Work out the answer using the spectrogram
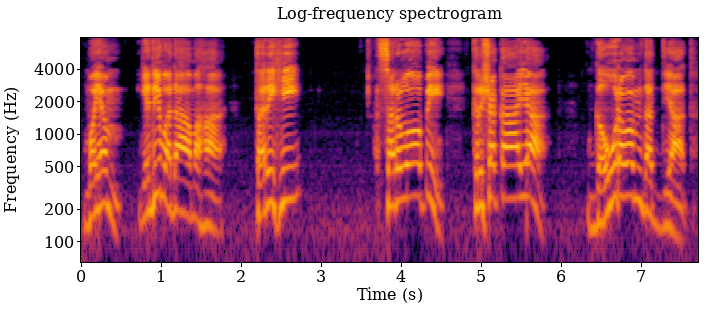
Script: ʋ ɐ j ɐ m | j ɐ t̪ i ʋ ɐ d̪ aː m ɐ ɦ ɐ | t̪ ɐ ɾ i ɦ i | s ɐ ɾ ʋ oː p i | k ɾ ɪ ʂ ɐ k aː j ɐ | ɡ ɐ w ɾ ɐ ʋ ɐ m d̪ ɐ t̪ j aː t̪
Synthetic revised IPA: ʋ ɐ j ɐ m | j ɐ d̪ i ʋ ɐ d̪ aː m ɐ ɦ ɐ | t̪ ɐ ɾ i ɦ i | s ɐ ɾ ʋ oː p i | k ɾ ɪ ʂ ɐ k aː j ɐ | ɡ ɐ w ɾ ɐ ʋ ɐ m d̪ ɐ d̪ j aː t̪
